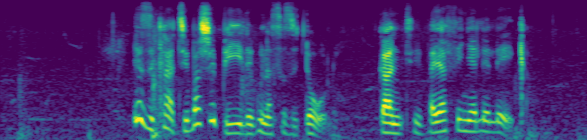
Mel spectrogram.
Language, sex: Zulu, female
